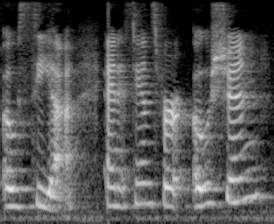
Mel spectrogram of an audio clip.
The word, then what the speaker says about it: Osea: didn't actually know this I had to look it up because I didn't know how to pronounce the name so this is what the actual brand name looks like so I was like is it OSHA is it osea it's pronounced osia and it stands for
